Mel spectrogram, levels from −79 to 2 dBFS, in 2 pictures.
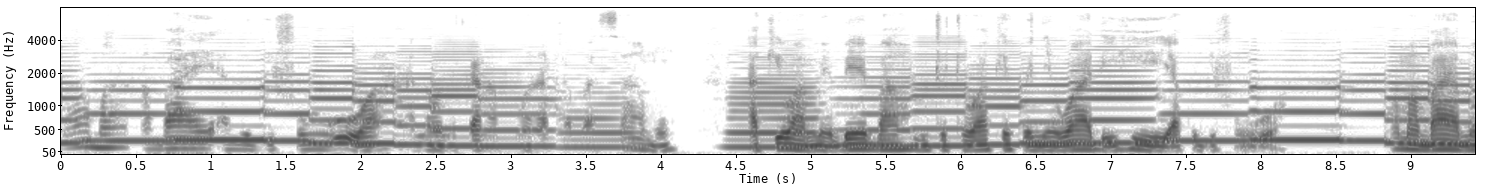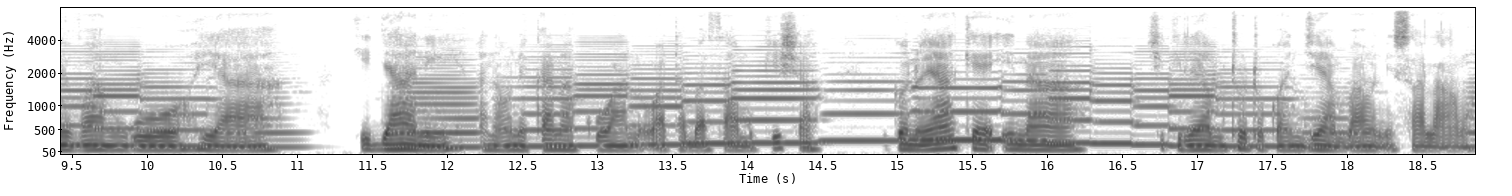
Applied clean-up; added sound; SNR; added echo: none; Wind instrument, woodwind instrument; 2 dB; none.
